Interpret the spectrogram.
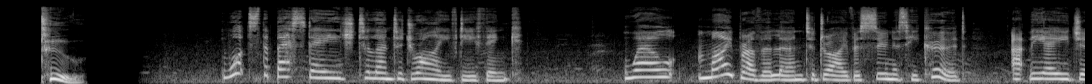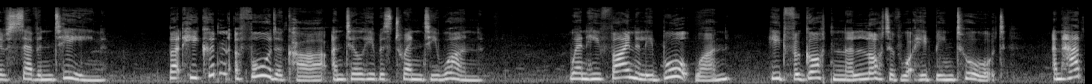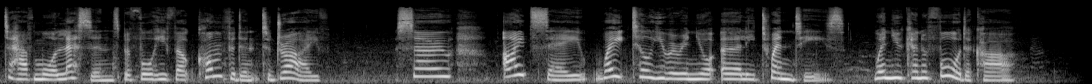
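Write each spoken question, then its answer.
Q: What's the best age to learn to drive, do you think?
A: In your early 20s, when you can afford a car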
